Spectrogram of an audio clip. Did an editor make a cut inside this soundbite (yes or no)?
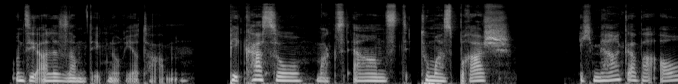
yes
